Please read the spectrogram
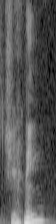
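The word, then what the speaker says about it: Ginny: oh H hi Guinea why why are you saying Guinea you're freaking me out that's how it's spelled her name is Jenny she's not named after currency no she's okay I'm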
